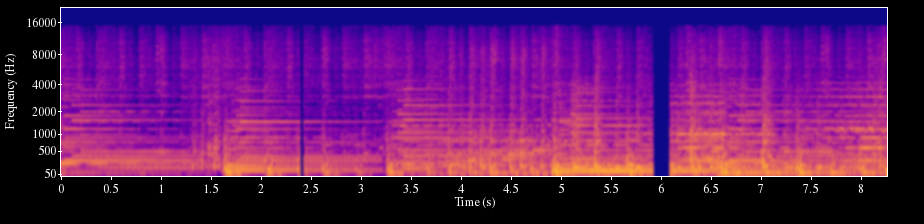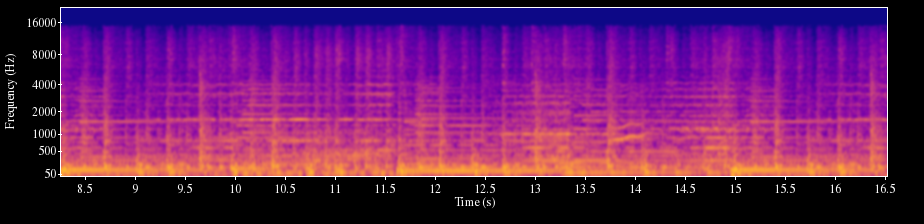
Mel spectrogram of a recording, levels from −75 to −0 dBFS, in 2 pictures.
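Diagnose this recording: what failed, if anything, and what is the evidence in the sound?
At 2.40 s the sound drops to silence for about 35 ms and resumes at 2.44 s, a short clean gap. This is likely a Bluetooth stall at the wireless link. Interference delayed packets, the headphone buffer emptied, and output paused until retransmissions arrived. Its brevity and hard edges set it apart from a dropout in wiring, which crackles, and from a codec loss, which leaves concealment artefacts rather than true silence.

A second, longer gap runs from 5.93 to 6.10 s, roughly 168 ms of silence before the sound picks up again. This points to a playback stall, likely in the player itself, where the data supply ran short or the output thread was blocked and nothing was rendered until it recovered. The much longer duration distinguishes it from the brief wireless stall earlier.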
